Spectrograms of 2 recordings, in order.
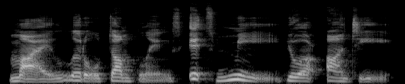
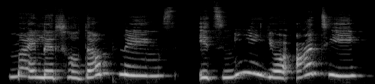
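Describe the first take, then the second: First: The voice is deep and gruff, like a growl. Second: The voice is very high-pitched and light. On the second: "in a high, high voice"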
